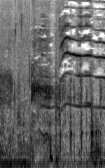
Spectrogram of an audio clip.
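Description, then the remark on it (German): Several kittens in a played video meow in high, thin overlapping cries as they try to crawl out, one rising and falling after another, with a steady background hum throughout. “So, wir haben jetzt die zweite, die so ein bisschen raus versucht zu kommen. Oh, sind echt süß, sieht übel aus.”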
